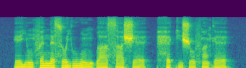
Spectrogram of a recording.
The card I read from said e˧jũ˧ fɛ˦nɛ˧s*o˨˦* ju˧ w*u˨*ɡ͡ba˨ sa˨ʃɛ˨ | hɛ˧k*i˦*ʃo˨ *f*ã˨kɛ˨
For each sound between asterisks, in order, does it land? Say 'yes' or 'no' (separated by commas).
no, no, no, yes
